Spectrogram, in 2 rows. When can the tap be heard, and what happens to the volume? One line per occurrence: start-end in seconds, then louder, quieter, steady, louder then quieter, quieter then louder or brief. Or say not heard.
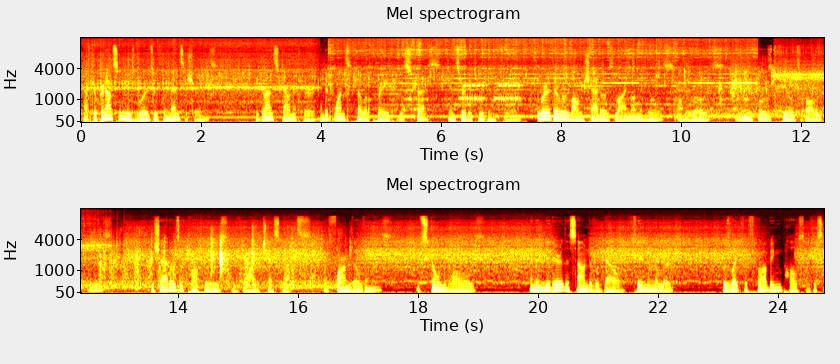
1.9-16.9 louder.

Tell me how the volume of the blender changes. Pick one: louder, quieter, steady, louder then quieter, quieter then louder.
steady.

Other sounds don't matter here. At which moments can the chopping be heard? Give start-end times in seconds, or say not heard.
not heard.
